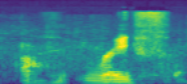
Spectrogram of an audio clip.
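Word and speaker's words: Ralph: A lot of handheld stuff in there, and you also get great performances by Liam Neeson and Rafe Fiennes, as that's how you really pronounce his name.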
